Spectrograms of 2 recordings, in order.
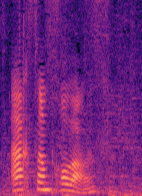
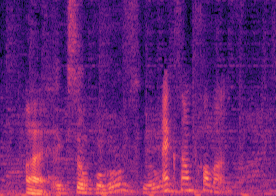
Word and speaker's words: Aix-en-Provence: Aix-en-Provence. – Aix-en-Provence.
